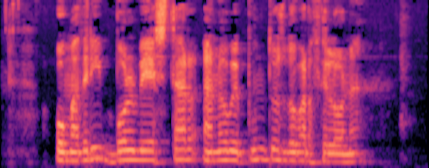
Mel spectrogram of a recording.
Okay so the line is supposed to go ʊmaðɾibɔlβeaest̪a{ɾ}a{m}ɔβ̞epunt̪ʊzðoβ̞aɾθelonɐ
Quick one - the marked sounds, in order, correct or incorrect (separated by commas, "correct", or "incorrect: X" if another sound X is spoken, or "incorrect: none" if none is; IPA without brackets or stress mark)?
correct, incorrect: n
